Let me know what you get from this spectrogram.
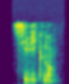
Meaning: civically
- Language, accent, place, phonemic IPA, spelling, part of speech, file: French, France, Lyon, /si.vik.mɑ̃/, civiquement, adverb, LL-Q150 (fra)-civiquement.wav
